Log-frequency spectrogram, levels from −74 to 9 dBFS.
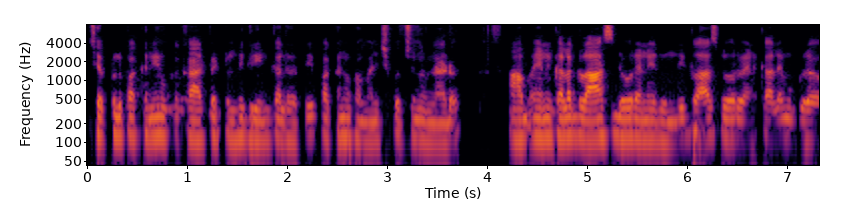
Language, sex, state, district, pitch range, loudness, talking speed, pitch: Telugu, male, Andhra Pradesh, Sri Satya Sai, 110-120 Hz, -23 LUFS, 190 wpm, 120 Hz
